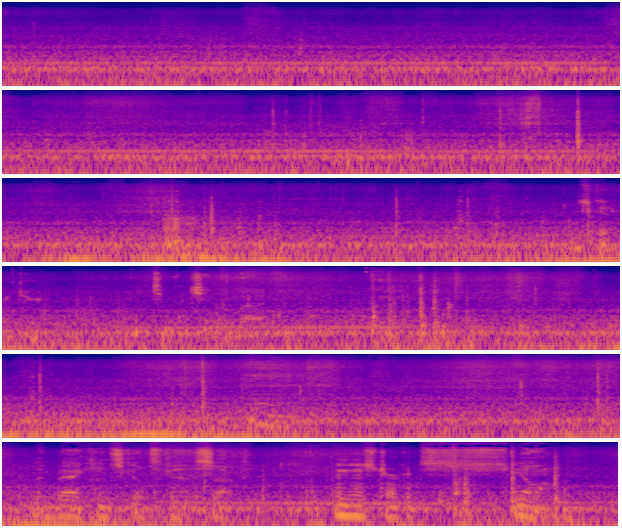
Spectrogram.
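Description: An engine hums steadily inside a vehicle.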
